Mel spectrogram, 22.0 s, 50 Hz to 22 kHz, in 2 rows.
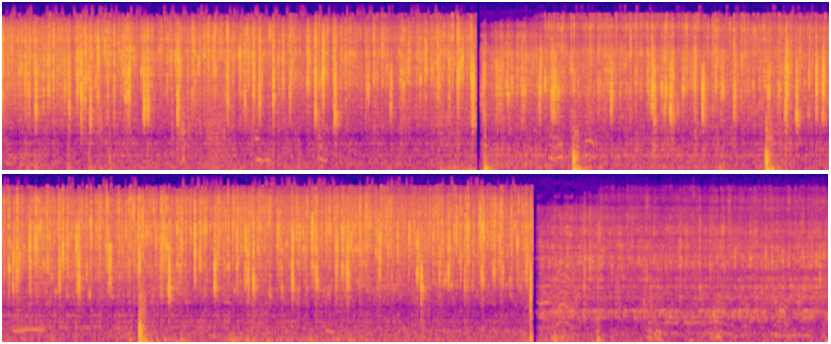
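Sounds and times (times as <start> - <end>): water splashing and dripping: 0.0 - 22.0
dull thumps: 7.6 - 8.0, 10.2 - 10.6, 12.8 - 13.6.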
